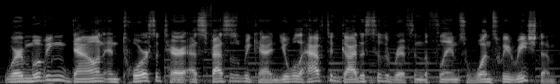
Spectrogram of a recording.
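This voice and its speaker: A man voicing a calm, easygoing young man in a relaxed, matter-of-fact way, read aloud from a novel. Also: mid-range voice, brisk, faint music behind, natural voice.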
